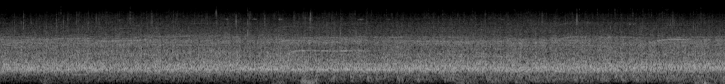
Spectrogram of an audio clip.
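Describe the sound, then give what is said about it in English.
An Edmonton Oilers hockey arena crowd on its feet cheers and applauds as the Oilers win 6-3 over the Colorado Avalanche after an empty-net goal, clinching a playoff spot; one sustained, loud, dense roar that holds steady for several seconds, with no clear voices rising above it. “Listen to the crowd. They are on their feet.”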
